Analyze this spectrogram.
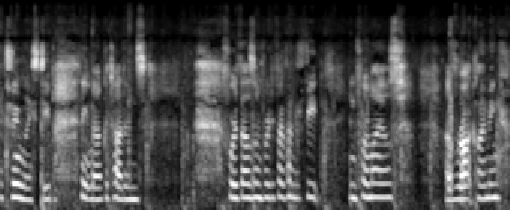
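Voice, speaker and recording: A woman speaks at a high pitch and fairly quick pace in a monotone, flat intonation. Noticeable background noise can be heard. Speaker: hiking vlogger. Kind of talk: outdoor vlog narration. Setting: outdoors on a hiking trail. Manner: breathy, winded from climbing.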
